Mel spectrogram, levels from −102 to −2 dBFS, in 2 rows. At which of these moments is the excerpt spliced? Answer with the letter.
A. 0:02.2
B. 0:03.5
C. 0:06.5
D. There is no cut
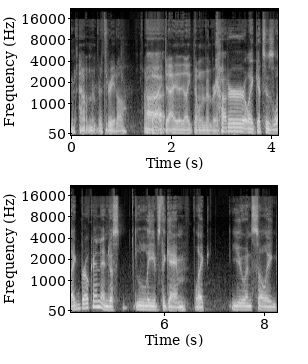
C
